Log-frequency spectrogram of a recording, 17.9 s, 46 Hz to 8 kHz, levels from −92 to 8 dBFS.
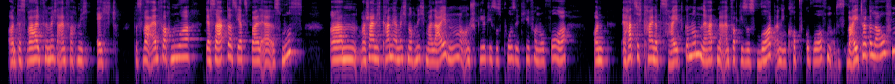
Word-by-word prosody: Und 185 Hz, +1 st, -3 dB
das 200 Hz, 0 st, -3 dB
war 205 Hz, +2 st, +5 dB
halt 220 Hz, 0 st, +5 dB
für 220 Hz, 0 st, -4 dB
mich 220 Hz, 0 st, -1 dB
einfach 200 Hz, 0 st, -3 dB
nicht 200 Hz, -1 st, -5 dB
echt. 185 Hz, +2 st, -6 dB, 0.3 s
Das 195 Hz, +1 st, -10 dB
war 205 Hz, -1 st, +5 dB
einfach 220 Hz, +2 st, +1 dB
nur: 240 Hz, +2 st, +1 dB, 0.3 s
„Der 205 Hz, -1 st, +2 dB
sagt 200 Hz, +4 st, +6 dB
das 245 Hz, -1 st, 0 dB
jetzt, 215 Hz, -1 st, -3 dB
weil 200 Hz, 0 st, +4 dB
er 185 Hz, -2 st, -1 dB
es 180 Hz, +2 st, -9 dB
muss, 330 Hz, +8 st, -3 dB, 0.5 s
ähm, 215 Hz, 0 st, +4 dB
wahrscheinlich 220 Hz, +2 st, +3 dB
kann 235 Hz, +4 st, +3 dB
er 225 Hz, -, -1 dB
mich 220 Hz, +1 st, -3 dB
noch 205 Hz, -2 st, -2 dB
nicht 220 Hz, +1 st, -5 dB
mal 185 Hz, -2 st, -1 dB
leiden 225 Hz, +4 st, +2 dB
und 205 Hz, -2 st, -5 dB
spielt 220 Hz, +2 st, -7 dB
dieses 205 Hz, -1 st, -9 dB
Positive 215 Hz, 0 st, -7 dB
nur 190 Hz, 0 st, -5 dB
vor.“ 220 Hz, +2 st, -3 dB, 0.5 s
Und 200 Hz, 0 st, -1 dB, 0.2 s
er 195 Hz, -, -1 dB
hat 240 Hz, +2 st, +6 dB
sich 245 Hz, -1 st, -4 dB
keine 220 Hz, -3 st, +2 dB
Zeit 190 Hz, -1 st, -2 dB
genommen, 275 Hz, +2 st, +2 dB
er 190 Hz, -1 st, +1 dB
hat 200 Hz, +1 st, +1 dB
mir 205 Hz, -2 st, -1 dB
einfach 195 Hz, +3 st, -3 dB
dieses 185 Hz, -3 st, -7 dB
Wort 215 Hz, +8 st, +2 dB
an 195 Hz, -, -3 dB
den 185 Hz, -1 st, -6 dB
Kopf 215 Hz, +2 st, -9 dB
geworfen 205 Hz, +3 st, -3 dB
und 175 Hz, -, -16 dB
ist 175 Hz, +1 st, -10 dB
weitergelaufen. 275 Hz, -, +3 dB
210 Hz, 190 wpm, -24 LUFS, 195-225 Hz, 0.5 s, sagt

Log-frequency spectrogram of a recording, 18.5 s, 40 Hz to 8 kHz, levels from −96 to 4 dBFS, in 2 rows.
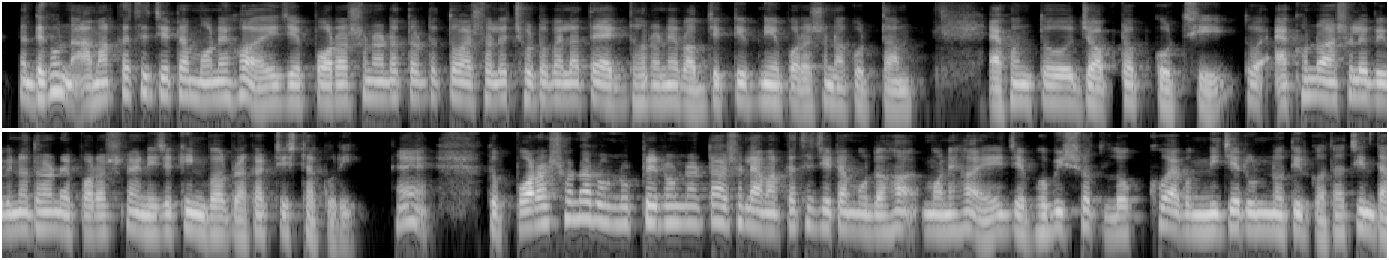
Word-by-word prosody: আ -, -, +3 dB
দেখুন 190 Hz, 0 st, +4 dB, 0.2 s
আমার 140 Hz, +2 st, +1 dB
কাছে 170 Hz, +2 st, -2 dB
যেটা 160 Hz, 0 st, +1 dB
মনে 145 Hz, +2 st, +3 dB
হয় 115 Hz, -8 st, +3 dB
যে 125 Hz, -, +3 dB
পড়াশোনাটা 130 Hz, +4 st, +2 dB
তো -, -, -1 dB, 0.2 s
তো -, -, +2 dB
আসলে 135 Hz, +2 st, -1 dB
ছোটবেলাতে 135 Hz, 0 st, 0 dB
এক -, -, -7 dB
ধরনের 125 Hz, 0 st, 0 dB
অবজেক্টিভ 125 Hz, +5 st, -1 dB
নিয়ে 125 Hz, -1 st, +5 dB
পড়াশোনা 110 Hz, +2 st, -1 dB
করতাম। 95 Hz, -2 st, -3 dB, 0.6 s
এখন 130 Hz, +5 st, 0 dB
তো 125 Hz, -, 0 dB, 0.2 s
জব-টব -, -, +1 dB
করছি। -, -, -2 dB, 0.3 s
তো -, -, -6 dB, 0.2 s
এখনো 155 Hz, +7 st, -2 dB
আসলে 150 Hz, +2 st, +1 dB
বিভিন্ন 135 Hz, +1 st, +3 dB
ধরনের 140 Hz, -3 st, +1 dB
পড়াশোনায় 120 Hz, +3 st, 0 dB
নিজেকে 125 Hz, +2 st, -3 dB
ইনভলভ 115 Hz, -2 st, +2 dB
রাখার 120 Hz, +4 st, -2 dB
চেষ্টা 125 Hz, -1 st, -3 dB
করি। 85 Hz, -1 st, -6 dB, 0.3 s
হ্যাঁ? -, -, -2 dB, 0.4 s
তো -, -, 0 dB
পড়াশোনার 190 Hz, +8 st, +4 dB
অনুপ্রেরণাটা 180 Hz, +1 st, -1 dB
আসলে 170 Hz, -1 st, -1 dB
আমার 135 Hz, -1 st, +1 dB
কাছে 150 Hz, +2 st, -3 dB
যেটা 145 Hz, 0 st, +1 dB
মুলহ 125 Hz, -1 st, 0 dB, 0.3 s
মনে 130 Hz, 0 st, +2 dB
হয় 100 Hz, -8 st, +1 dB, 0.2 s
যে 120 Hz, -, +2 dB
ভবিষ্যৎ 145 Hz, +5 st, -1 dB
লক্ষ্য 115 Hz, +6 st, -4 dB
এবং 130 Hz, -1 st, -2 dB
নিজের 140 Hz, +3 st, +2 dB
উন্নতির 130 Hz, -1 st, +1 dB
কথা 100 Hz, +4 st, -3 dB
চিন্তা 135 Hz, -5 st, +3 dB
130 Hz, 170 wpm, -24 LUFS, 125-150 Hz, 0.6 s, নিয়ে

